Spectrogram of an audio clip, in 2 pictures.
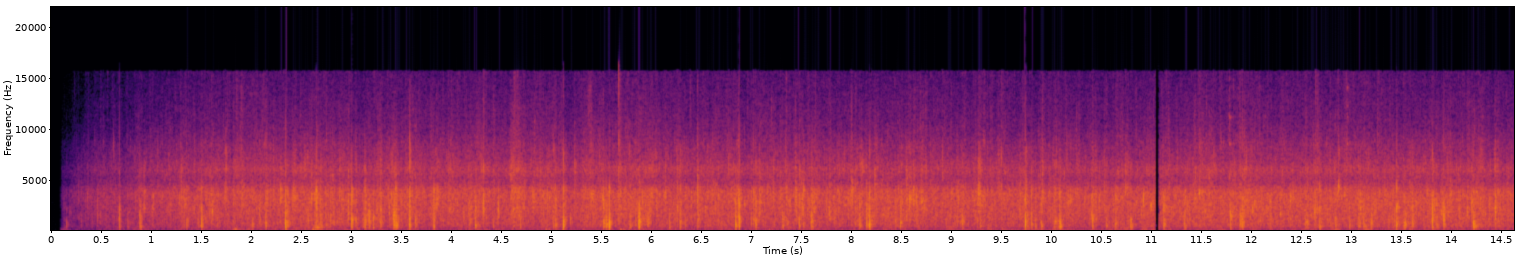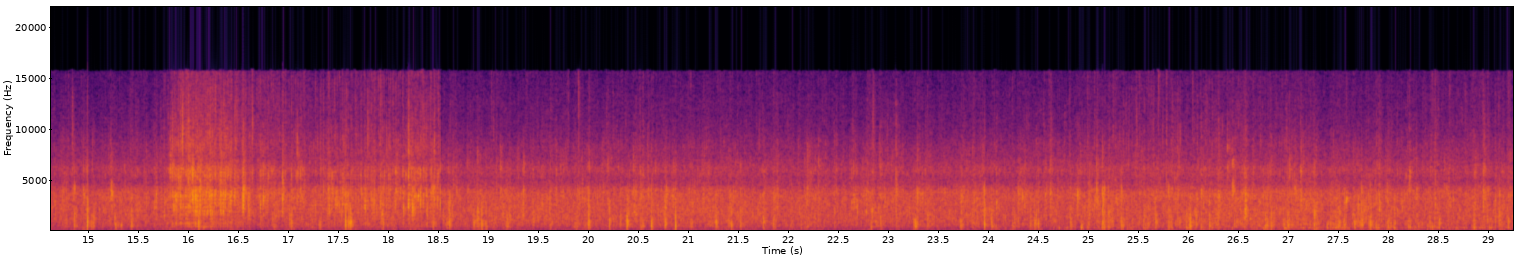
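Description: Steady rain pattering on the fabric awning overhead, a dense run of sharp drop hits. It fades in at the start and swells louder for a couple of seconds about halfway through.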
